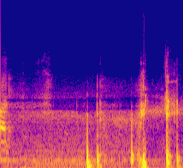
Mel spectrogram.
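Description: Three short knocks in the second half as a GoPro camera is handled and lowered into a bucket of water, picked up through the camera's own microphone, over a low steady background.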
